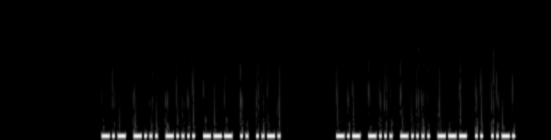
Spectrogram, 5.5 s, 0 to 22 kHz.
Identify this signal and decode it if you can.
Morse code, heard as a keyed tone, about 46 wpm, 700 Hz. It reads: KB6OIF KB6OIF
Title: USA Call Signs - 6 Characters - Repeated 2x - 45wpm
